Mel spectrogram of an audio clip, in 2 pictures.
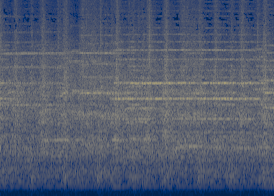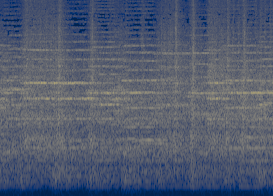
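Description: Bagpipes playing a processional tune over their steady drones.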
